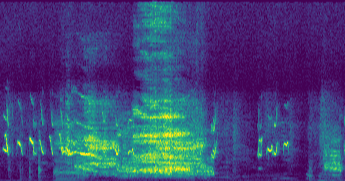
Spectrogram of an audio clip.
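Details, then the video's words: Hen with her chicks: chick peeps, then a loud harsh drawn-out hen call for about two seconds, followed by more peeping. "Gallina con sus Pollitos"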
